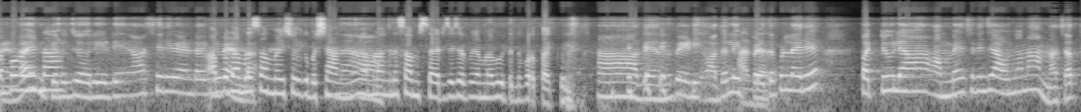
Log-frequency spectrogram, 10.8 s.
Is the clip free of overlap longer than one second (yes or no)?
yes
